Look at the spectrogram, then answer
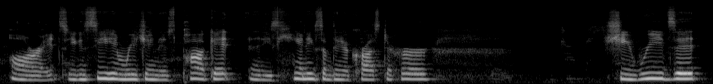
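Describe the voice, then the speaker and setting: A woman talks at a moderate pace in a high pitch, her intonation monotone and flat, broken by long, frequent pauses. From New England. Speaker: movie reviewer. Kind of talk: casual video review monologue. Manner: casual, filler-heavy.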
